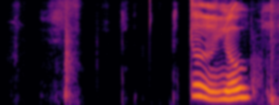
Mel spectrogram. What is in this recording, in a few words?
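"freedom", Mandarin, hearing-impaired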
